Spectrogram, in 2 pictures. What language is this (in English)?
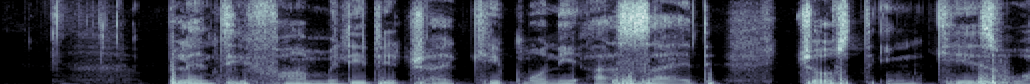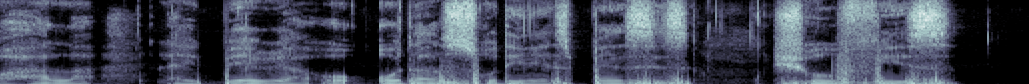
Nigerian Pidgin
